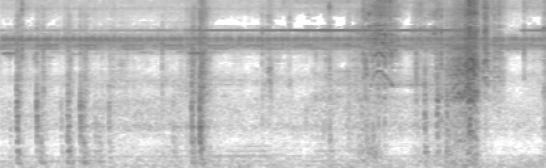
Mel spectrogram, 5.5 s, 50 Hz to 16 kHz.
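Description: Traxxas TRX-4 RC crawler's small electric motor and geared drivetrain whirring faintly as it creeps over a concrete slab, with scattered clicks and scrapes of tyres and chassis on the rough concrete. Crickets chirp steadily behind it.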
